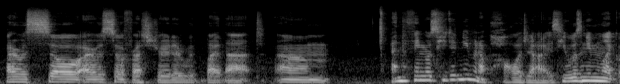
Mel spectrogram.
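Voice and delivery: ordinary talk, nothing marked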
